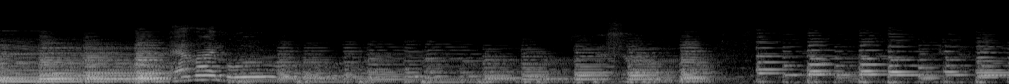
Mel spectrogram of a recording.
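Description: Piano playing a jazz standard: an instrumental passage of chords and melody notes, with a short lull a little past halfway before the notes resume.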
